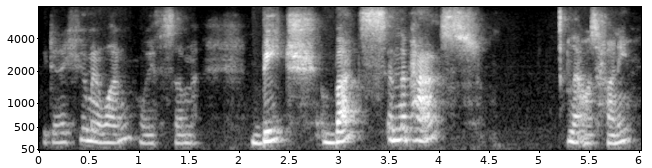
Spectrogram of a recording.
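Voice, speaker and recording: A slightly hoarse woman hosting a live painting tutorial, chatty and greeting viewers by name with lots of ums. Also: medium pitch, slow pace, muffled recording. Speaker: painting instructor.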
